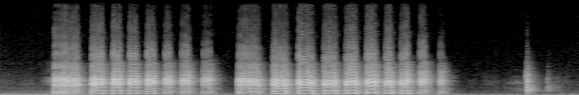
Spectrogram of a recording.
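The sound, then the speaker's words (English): A duck call blown in two long runs of rapid, loud quacks, each burst descending slightly, followed by a single short quack after a pause. Clear with no talking. “Duck call?”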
